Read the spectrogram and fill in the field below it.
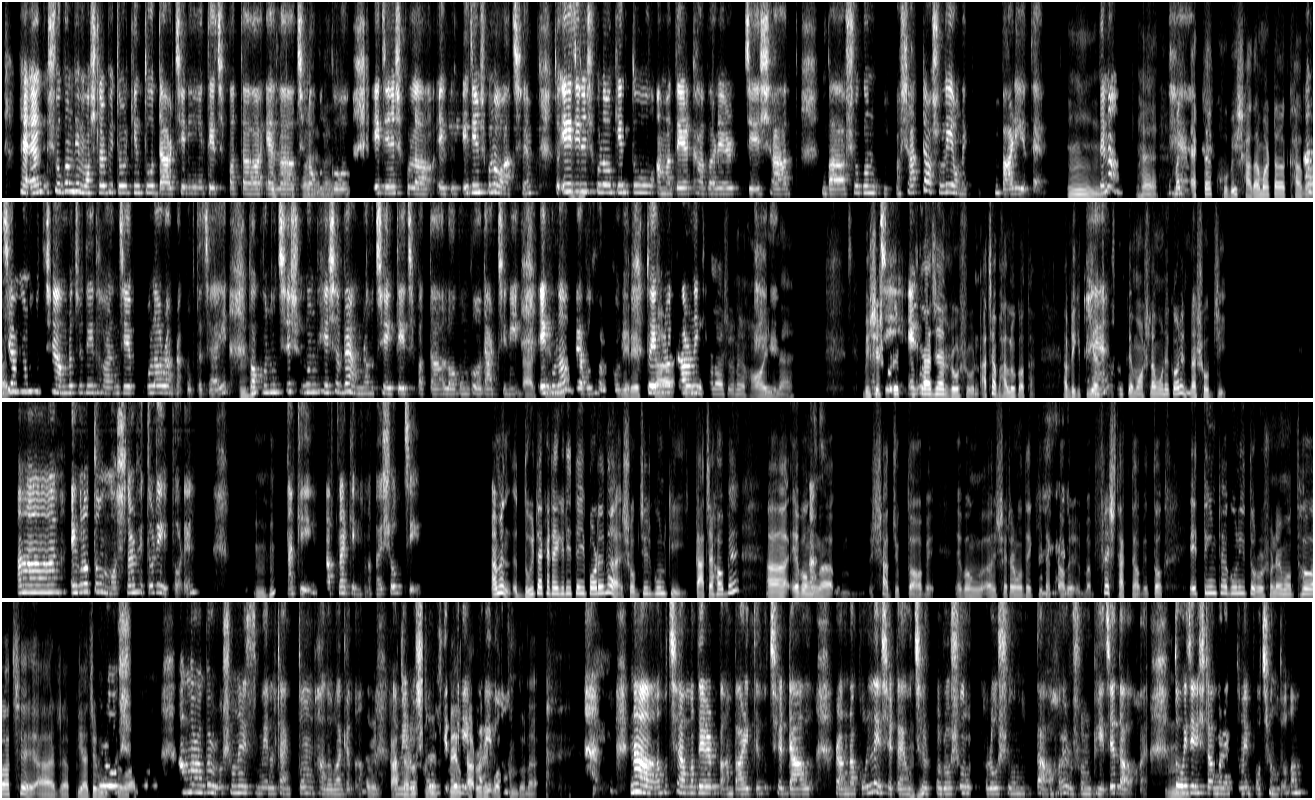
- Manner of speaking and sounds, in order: static; horn; unintelligible speech; drawn out: "আ"; tapping; in English: "আই মিন"; other noise; in English: "আই মিন"; laugh; chuckle; laugh
- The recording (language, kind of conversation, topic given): Bengali, unstructured, সুগন্ধি মসলা কীভাবে খাবারের স্বাদ বাড়ায়?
